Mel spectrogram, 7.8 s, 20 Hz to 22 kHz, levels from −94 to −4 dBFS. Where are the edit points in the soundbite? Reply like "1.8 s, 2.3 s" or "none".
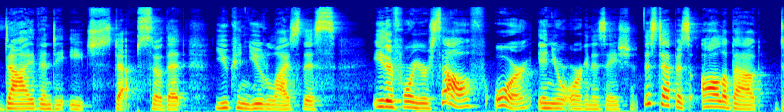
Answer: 6.4 s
